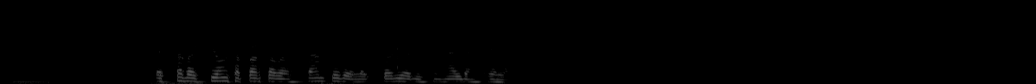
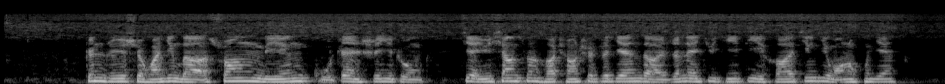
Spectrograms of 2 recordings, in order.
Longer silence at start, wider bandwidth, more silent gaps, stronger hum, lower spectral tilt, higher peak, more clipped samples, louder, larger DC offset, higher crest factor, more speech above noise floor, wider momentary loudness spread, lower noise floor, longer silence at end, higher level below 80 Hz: about the same, 0.1 s vs 0.05 s; first, 16 kHz vs 11.5 kHz; neither; neither; first, -7 dB/octave vs -5.5 dB/octave; second, -42 dBFS vs -8 dBFS; neither; second, -58 LUFS vs -25 LUFS; neither; about the same, 20 dB vs 16 dB; first, 29 dB vs 22 dB; second, 8 LU vs 11 LU; first, -87 dBFS vs -46 dBFS; first, 4.35 s vs 0.4 s; second, -82 dBFS vs -52 dBFS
